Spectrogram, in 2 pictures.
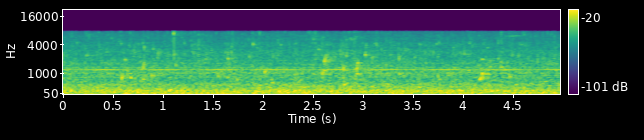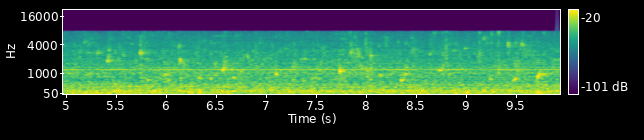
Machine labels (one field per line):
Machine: pump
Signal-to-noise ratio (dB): 0 dB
